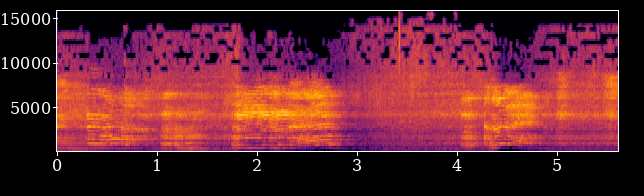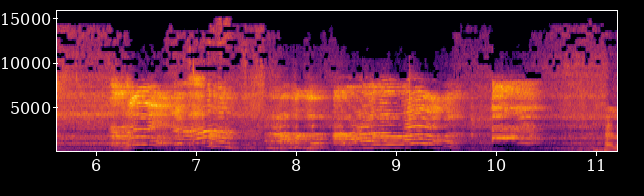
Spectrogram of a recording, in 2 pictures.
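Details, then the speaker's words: Cries of several different infants, played to parents in a maternity workshop on decoding cries: short fussy cries rising and falling, with early 'neh'-like onsets, made with the tongue on the palate, before full screaming. "Alors, si vous voulez bien, je vais vous faire écouter les pleurs, donc écoutez-les bien attentivement. Il y aura plusieurs bébés différents."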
